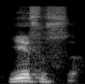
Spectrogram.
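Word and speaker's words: Ἰησοῦς: 좀 더 정확한 발음은 이게 헬라어거든요. 그 그리스 사람들은 예수님을 어떻게 발음했냐면 예수스. 그리고 그리스도는 크리스토스. 예수스 크리스토스.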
